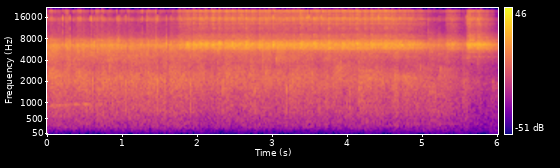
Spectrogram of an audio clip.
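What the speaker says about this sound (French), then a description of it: "Est-ce qu'on peut acclamer fort pour le Seigneur Jésus-Christ?" A church congregation at a Sunday service claps loudly and steadily, a dense wash of applause from many hands that fills the room and eases off slightly near the end.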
